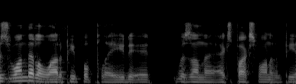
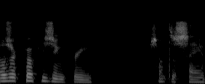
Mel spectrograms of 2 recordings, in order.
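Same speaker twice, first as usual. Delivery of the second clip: chewing while talking, muffled; 2 semitones higher, 5 dB quieter than usual. Correcting the other speaker about a snack, eating while talking. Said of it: "Sorry if I sound kinda fat right now. I'm eating".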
